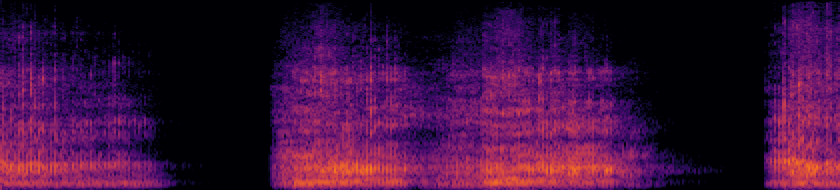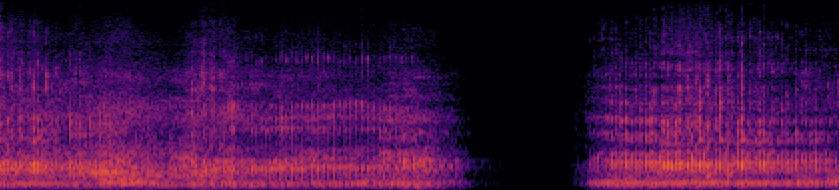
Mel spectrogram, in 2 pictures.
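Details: Lion. A lion roars in heavy, rasping bursts, each lasting a few seconds with a throaty, growling texture. The powerful calls come in four waves broken by brief pauses.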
